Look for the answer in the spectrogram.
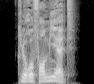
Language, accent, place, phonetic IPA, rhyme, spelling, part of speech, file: German, Germany, Berlin, [kloʁofɔʁˈmiːɐ̯t], -iːɐ̯t, chloroformiert, verb, De-chloroformiert.ogg
- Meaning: 1. past participle of chloroformieren 2. inflection of chloroformieren: second-person plural present 3. inflection of chloroformieren: third-person singular present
